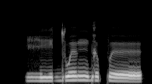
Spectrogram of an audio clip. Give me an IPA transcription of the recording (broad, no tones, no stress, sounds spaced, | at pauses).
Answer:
ɦ i d w ɘ ŋ ɡ ɘ p ɘ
